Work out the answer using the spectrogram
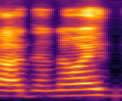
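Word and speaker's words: אֲדֹנָי: So we always pronounce it Adonai. These 2 vowels, it's a complicated explanation, but they come from the word Adonai, the actual word.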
